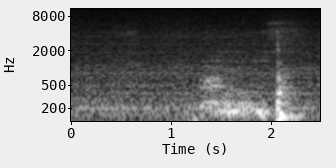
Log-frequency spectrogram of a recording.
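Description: A low, wordless vocal sound from a man, a grunt or hum lasting under a second, starting about halfway in, over a steady electrical hum.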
